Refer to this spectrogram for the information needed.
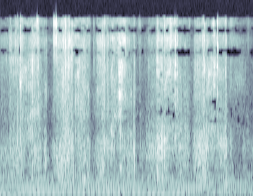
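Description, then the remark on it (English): Soft patting and rubbing right against a microphone to pat out noise, a few muffled thumps over steady scratchy rustling and a low hum, with no one speaking. “Okay, and I'm just going to I'm just going to hopefully pat out some of the some of the noise and see if that helps. I'm Just gonna pat it, pat it, pat it, and sort of.”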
